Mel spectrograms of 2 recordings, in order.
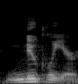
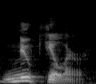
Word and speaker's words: nuclear: Firstly, the word is pronounced nuclear, not nuclear.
